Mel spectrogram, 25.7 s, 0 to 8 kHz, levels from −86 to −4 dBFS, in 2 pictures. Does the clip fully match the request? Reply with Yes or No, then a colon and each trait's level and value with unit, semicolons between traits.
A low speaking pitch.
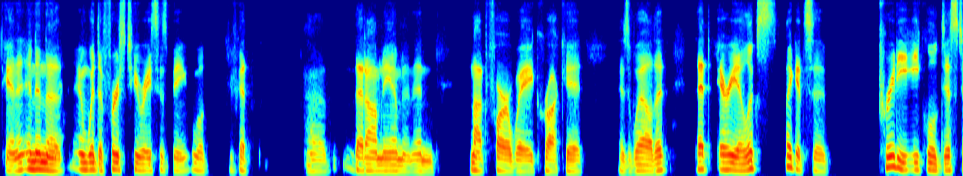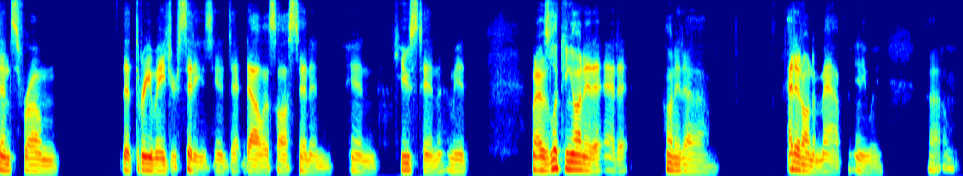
Yes: low, 105 Hz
